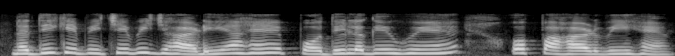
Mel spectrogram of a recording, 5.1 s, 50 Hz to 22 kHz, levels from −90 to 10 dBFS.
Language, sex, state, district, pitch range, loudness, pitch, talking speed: Hindi, female, Haryana, Jhajjar, 230-285 Hz, -13 LUFS, 265 Hz, 165 wpm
